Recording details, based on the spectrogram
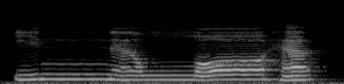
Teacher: The name of Allah is preceded by a noon fatha. This is why we are going to elevate the lam in our pronunciation.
